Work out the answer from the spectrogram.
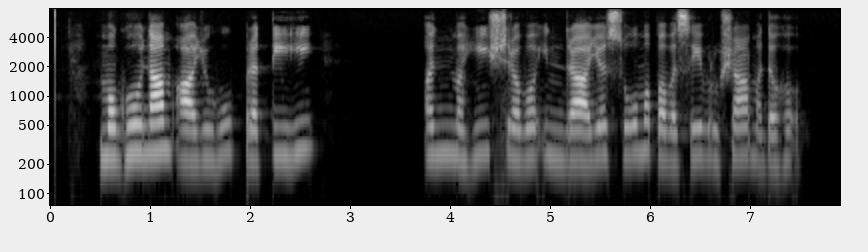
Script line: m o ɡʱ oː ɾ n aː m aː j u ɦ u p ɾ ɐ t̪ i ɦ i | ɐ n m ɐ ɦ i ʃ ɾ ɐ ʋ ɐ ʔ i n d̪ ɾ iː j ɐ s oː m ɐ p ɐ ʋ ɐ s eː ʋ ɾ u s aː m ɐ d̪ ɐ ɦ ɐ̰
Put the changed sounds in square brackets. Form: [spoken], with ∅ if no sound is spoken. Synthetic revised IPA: m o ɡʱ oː [∅] n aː m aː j u ɦ u p ɾ ɐ t̪ i ɦ i | ɐ n m ɐ ɦ i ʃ ɾ ɐ ʋ ɐ ʔ i n d̪ ɾ [aː] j ɐ s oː m ɐ p ɐ ʋ ɐ s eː ʋ ɾ u [ʂ] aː m ɐ d̪ ɐ ɦ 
